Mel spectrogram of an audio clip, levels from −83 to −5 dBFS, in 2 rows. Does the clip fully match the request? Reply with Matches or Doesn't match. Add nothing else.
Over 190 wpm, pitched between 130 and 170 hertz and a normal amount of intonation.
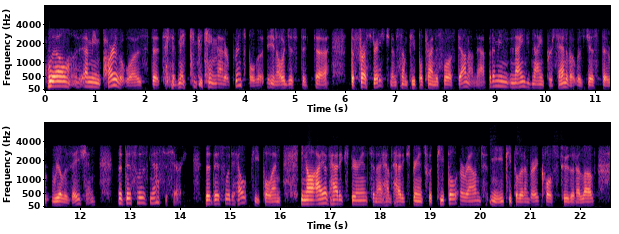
Doesn't match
